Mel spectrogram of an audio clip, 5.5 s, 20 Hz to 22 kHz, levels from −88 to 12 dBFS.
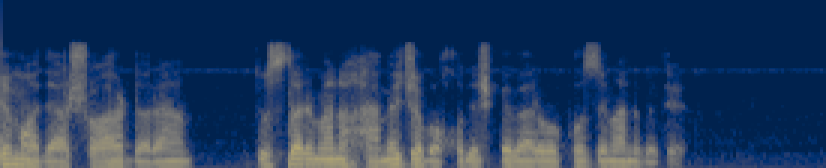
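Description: Speech running through an AMR wideband (HD Voice) codec for its whole length, with no content above about 7.6 kHz. The band is modelled coarsely enough to leave plainly audible rough, raspy coding damage, which fits AMR-WB's low 8.85 kbit/s mode.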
